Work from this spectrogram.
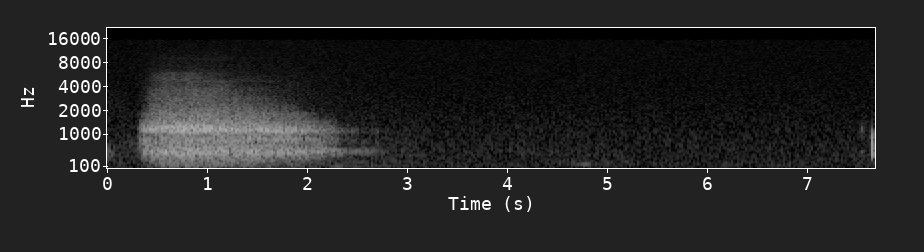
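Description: A single long breath during a sophrology stress-relief session, a close, airy exhale of about two seconds that fades to near silence afterward.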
